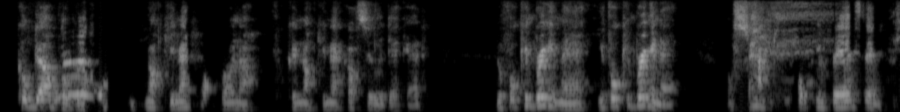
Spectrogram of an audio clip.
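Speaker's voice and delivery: Hull accent, local street talk. Showing how people in Hull speak, in a Hull accent. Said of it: "That's how people speak in Hull".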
